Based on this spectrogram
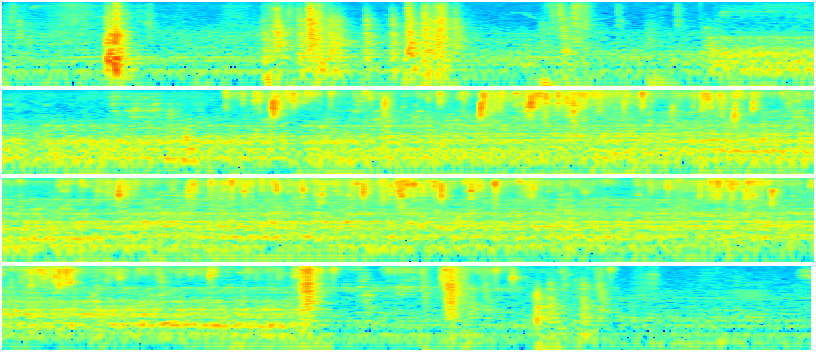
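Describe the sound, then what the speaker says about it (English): Water from a camper trailer's converted sink drains out of the outside drain outlet, a steady splashing flow that runs for about ten seconds after a few knocks and clunks, close and without talk. "So as you can see, it drains pretty well."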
